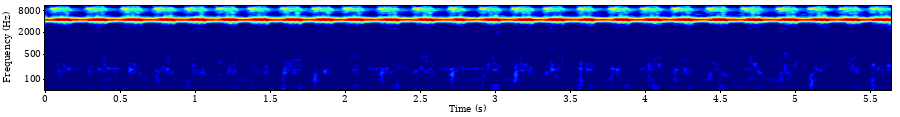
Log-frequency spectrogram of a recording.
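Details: Cricket making loud noise indoors during the night: a sharp, high, rapidly pulsing chirp that repeats evenly and never pauses, with the background otherwise quiet.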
